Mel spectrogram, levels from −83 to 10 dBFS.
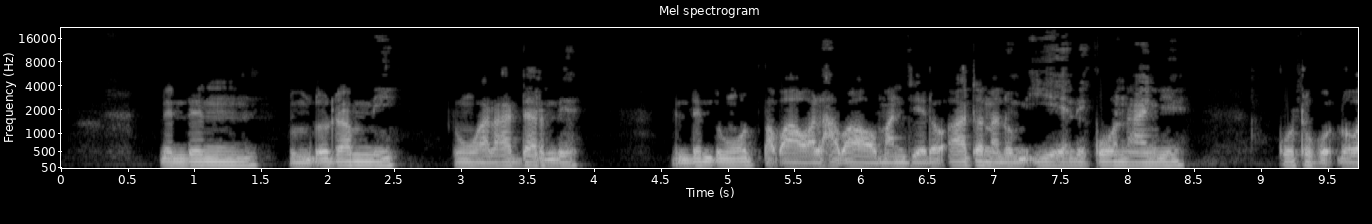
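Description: Across the whole speech clip there is generation loss: a swirly, hollow smear and softened consonant attacks, likely from about seven rounds of AAC-LC coding near 64 kbit/s. Unlike a single low-bitrate pass, the artefacts sound heavier than that rate alone would explain.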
